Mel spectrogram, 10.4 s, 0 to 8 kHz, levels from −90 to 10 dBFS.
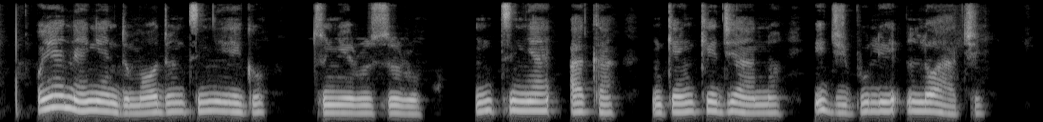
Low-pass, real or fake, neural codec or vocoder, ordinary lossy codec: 7.2 kHz; real; none; AAC, 48 kbps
